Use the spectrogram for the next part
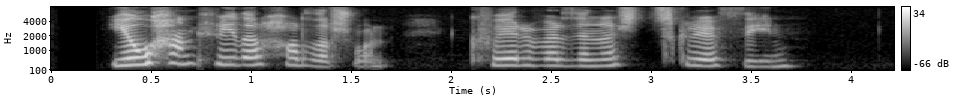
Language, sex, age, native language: Icelandic, female, 11, Icelandic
